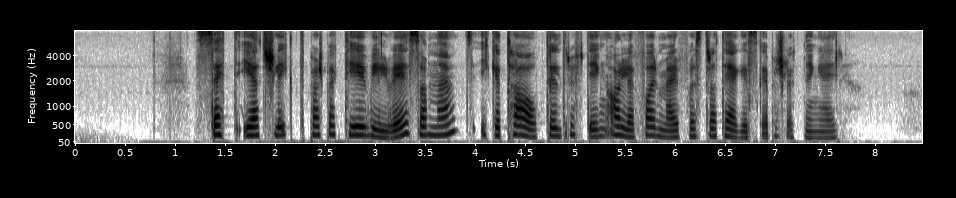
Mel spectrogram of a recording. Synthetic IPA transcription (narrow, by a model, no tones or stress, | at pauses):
sɛt̪ʰiːɛt̪ʃɭɪkt̪pʰæʃpɛk̚t̪ʰiːʋʋɪlʋiːsɔmnɛʋnt̪ɪkət̪ʰɑːɔp̚t̪ʰɪld̪ɾʏft̪ɪŋʔɑ̰ləfɔɾməɾfɔɾst̪ɾɑt̪ʰeːɡɪskə̰bəʃlʉt̪nɪŋəɾ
